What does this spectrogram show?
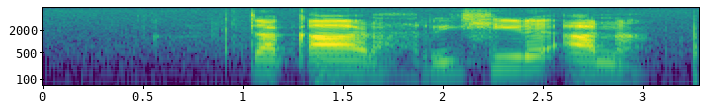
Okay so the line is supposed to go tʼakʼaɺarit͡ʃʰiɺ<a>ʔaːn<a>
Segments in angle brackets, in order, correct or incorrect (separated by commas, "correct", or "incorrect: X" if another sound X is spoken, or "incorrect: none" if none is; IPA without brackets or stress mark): incorrect: ɛ, correct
